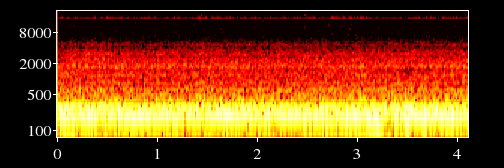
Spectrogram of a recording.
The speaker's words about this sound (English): The bus pulls over onto the shoulder, puts on the flashers.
